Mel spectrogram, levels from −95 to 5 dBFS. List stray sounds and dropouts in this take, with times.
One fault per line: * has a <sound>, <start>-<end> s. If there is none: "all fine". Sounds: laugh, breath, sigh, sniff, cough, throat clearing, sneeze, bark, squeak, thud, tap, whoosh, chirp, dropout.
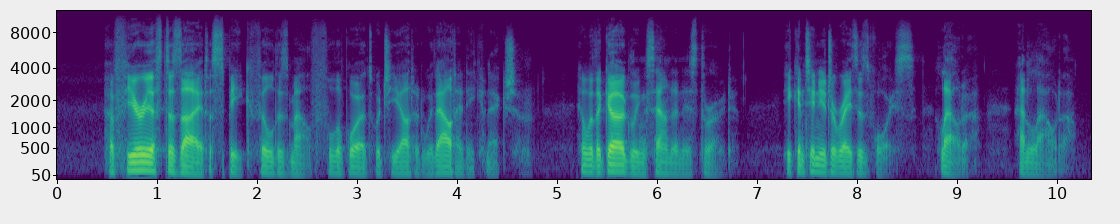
all fine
